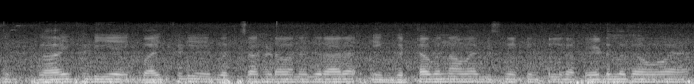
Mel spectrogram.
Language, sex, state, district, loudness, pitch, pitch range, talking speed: Hindi, male, Rajasthan, Bikaner, -16 LUFS, 120 Hz, 115-120 Hz, 240 wpm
